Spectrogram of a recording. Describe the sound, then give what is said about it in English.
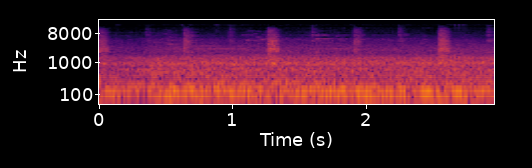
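Steady road noise from a car cruising at about 70 on a highway with cruise control set. A low, even rumble of tires and engine hums along without change, with no talk. “Got it on cruise control a little bit. I think this is the third time I made this drive.”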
